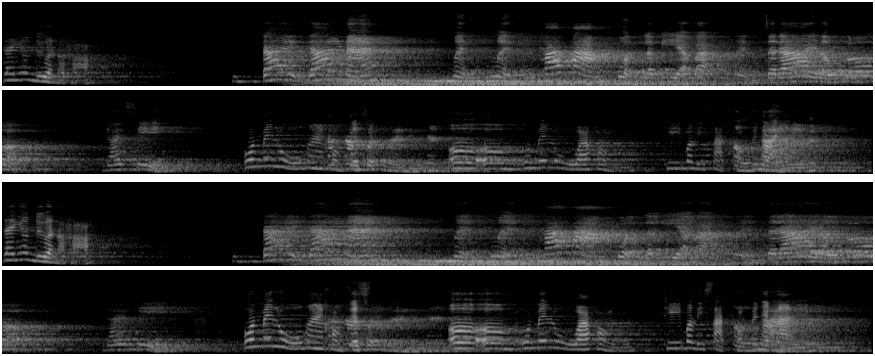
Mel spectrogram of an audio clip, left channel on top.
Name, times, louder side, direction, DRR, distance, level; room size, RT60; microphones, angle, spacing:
voice 1, 0.0-0.9 11.1-12.3 13.2-15.0 15.3-16.7, right 5 dB, 40° right, 11 dB, 0.8 m, -35 dB
voice 2, 2.3-3.8 4.3-8.9 9.7-10.3 12.0-13.1 16.0-16.9, left 3 dB, 75° left, 3 dB, 3.5 m, -32 dB
sound 1, 2.8-7.8, equal, ahead, 7.5 m, -36 dB
29.0 x 18.0 x 5.2 m, 2.3 s
head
